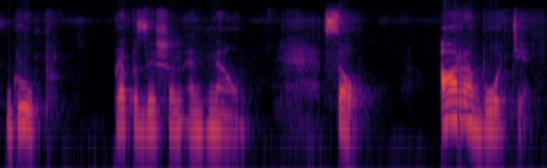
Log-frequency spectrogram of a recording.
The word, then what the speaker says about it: о работе: And you know, of course, that when o in Russian is unstressed, it's pronounced more like a. So we don't say о работе, we say о работе.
